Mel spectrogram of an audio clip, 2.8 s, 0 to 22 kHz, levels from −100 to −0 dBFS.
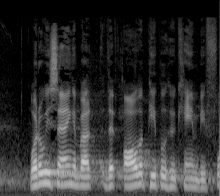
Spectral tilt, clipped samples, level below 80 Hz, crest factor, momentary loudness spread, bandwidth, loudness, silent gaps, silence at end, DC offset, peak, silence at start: -6 dB/octave; under 0.1%; -80 dBFS; 16 dB; 10 LU; 15.5 kHz; -31 LUFS; none; 0 s; under 0.1%; -16 dBFS; 0.4 s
